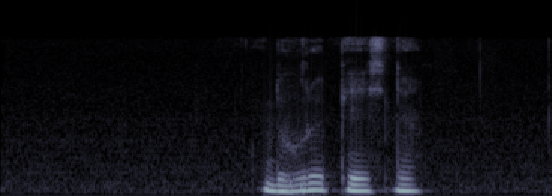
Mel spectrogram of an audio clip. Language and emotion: Russian, neutral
